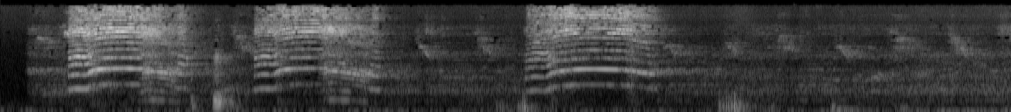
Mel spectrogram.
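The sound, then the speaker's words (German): Loud, harmonic calls of an exotic zoo bird ring out in three long, wavering bursts, each a rising-and-falling drawn-out cry, with brief pauses between and faint background noise. “Ja, das ist wieder typisch, dass Vögel einen so ja auch in so eine Umgebung schleudern”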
